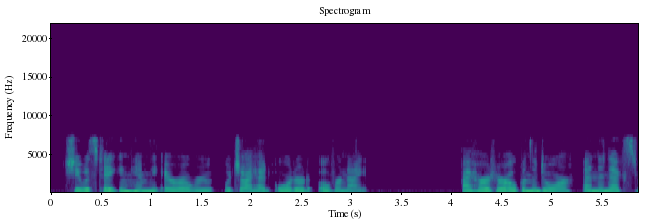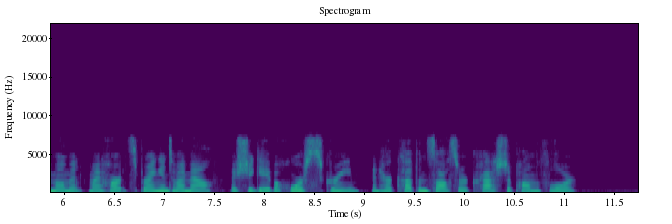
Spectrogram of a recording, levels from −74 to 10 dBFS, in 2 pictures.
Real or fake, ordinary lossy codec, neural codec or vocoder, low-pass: real; Opus, 16 kbps; none; 7.2 kHz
